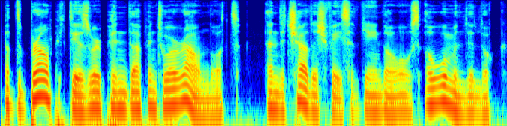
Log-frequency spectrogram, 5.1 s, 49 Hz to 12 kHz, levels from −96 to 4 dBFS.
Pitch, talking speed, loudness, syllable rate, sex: 105 Hz, 260 wpm, -19 LUFS, 6.4 syllables/s, male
